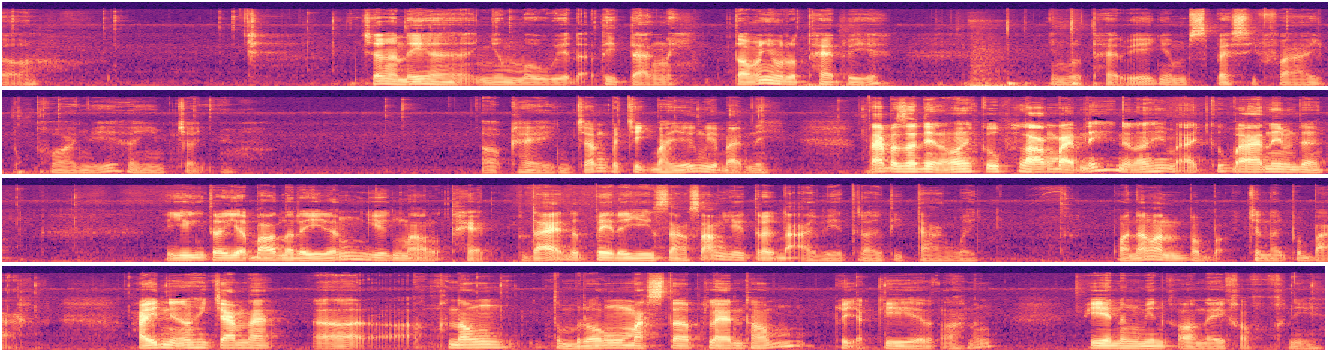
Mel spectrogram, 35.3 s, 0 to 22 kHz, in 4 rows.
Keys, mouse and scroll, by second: 1.9 middle click, 2.2-2.9 typing, 2.7 scroll up 1, 4.4 scroll down 1, 4.7 typing, 6.1-6.6 typing, 7.4-7.7 scroll up 1, 7.7-8.7 typing, 11.7-12.1 scroll down 2, 12.3 typing, 13.2 middle click, 13.5 typing, 14.0-14.4 scroll down 1, 14.4 middle click, 14.9-16.0 scroll up 2, 16.0 scroll up 3, 17.3-17.7 scroll down 1, 17.7 middle click, 17.9-18.9 scroll down 1, 22.3-23.3 scroll up 1, 23.8-25.0 scroll up 3, 25.6-26.5 scroll down 2, 26.5 middle click, 27.0 scroll down 1, 27.3 middle click, 29.2 scroll down 2, 32.2 middle click, 34.6-35.0 scroll up 2, 35.0 middle click.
